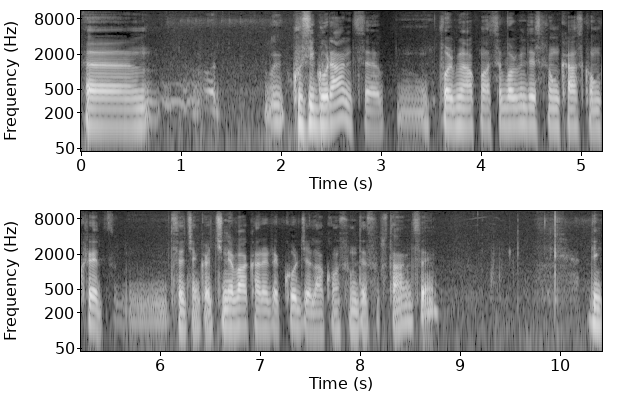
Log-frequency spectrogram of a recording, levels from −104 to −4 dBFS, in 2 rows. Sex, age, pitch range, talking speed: male, 20-39, 110-130 Hz, 120 wpm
